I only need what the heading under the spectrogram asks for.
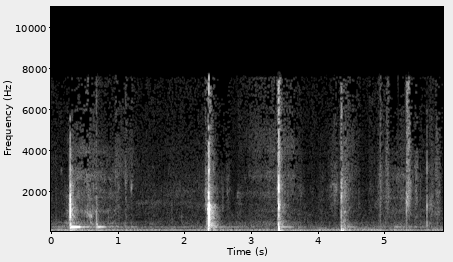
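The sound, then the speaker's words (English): A slow clap: four sharp, single hand claps spaced one to two seconds apart, each crisp and bright, over a faint steady hum with no voices. “That was a slow clap.”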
